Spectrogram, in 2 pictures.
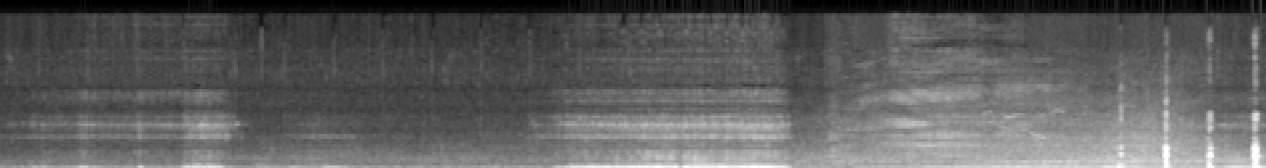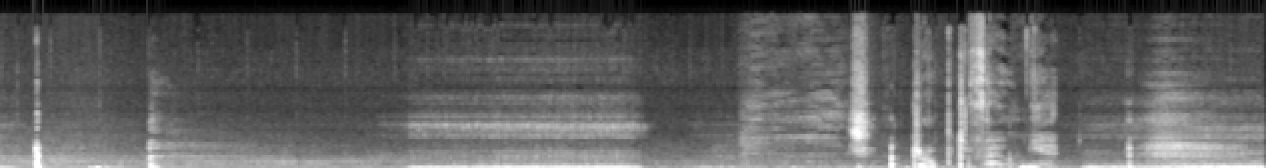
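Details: Snoring in a sleeping woman: repeated low, rattling snores on inspiration with quiet gaps, a few clicks and faint room noise.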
